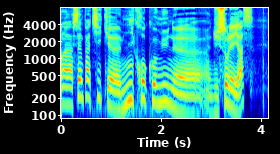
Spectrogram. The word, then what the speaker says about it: Soleilhas: sympathique micro commune du soleillas soleyas ouais ça se prononce comme ça pour le test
